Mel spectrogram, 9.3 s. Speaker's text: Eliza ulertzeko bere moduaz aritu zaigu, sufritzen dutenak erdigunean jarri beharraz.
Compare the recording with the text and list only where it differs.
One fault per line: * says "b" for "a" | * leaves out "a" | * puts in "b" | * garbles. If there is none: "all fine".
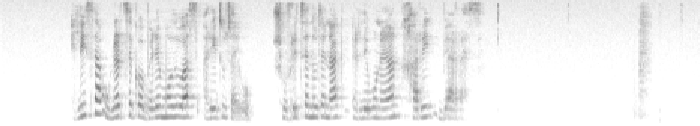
all fine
